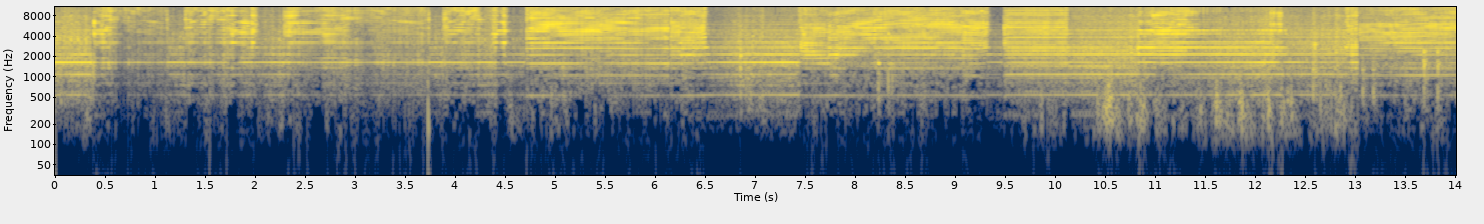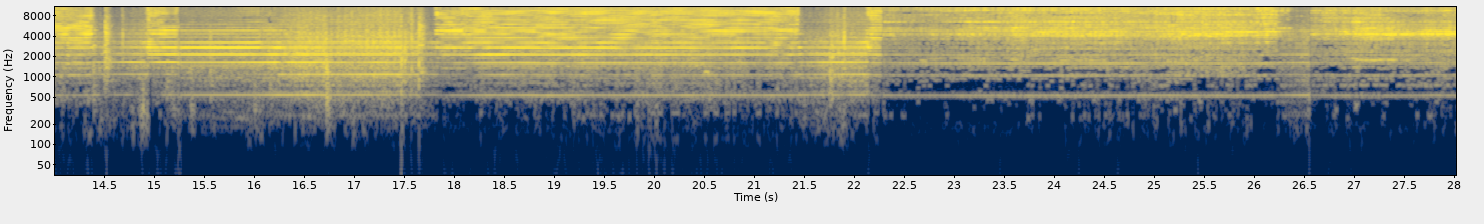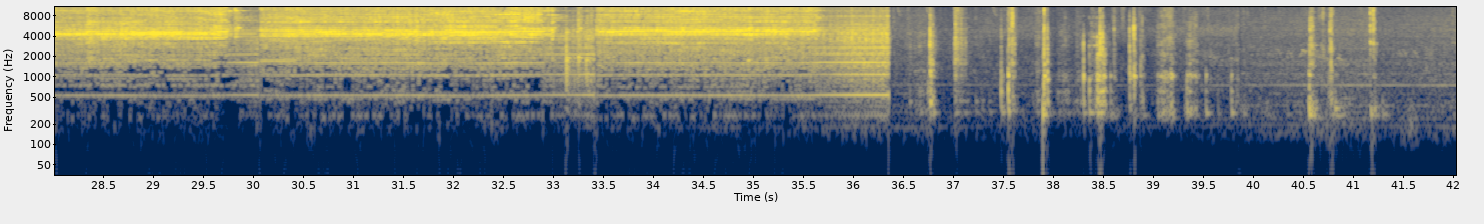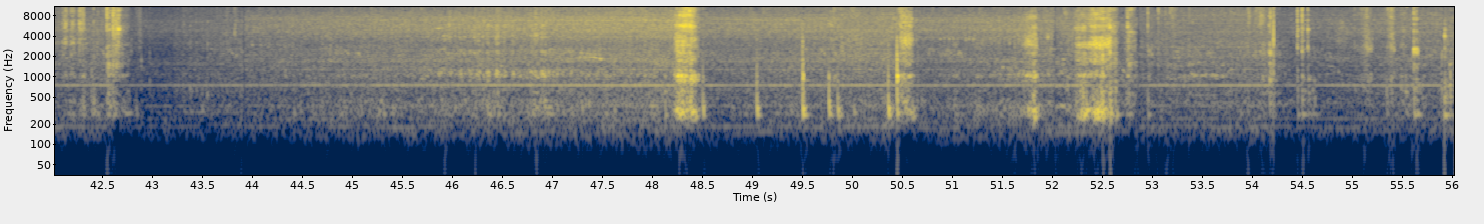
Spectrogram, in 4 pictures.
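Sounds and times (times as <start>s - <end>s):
power tool whining on wood: 0.0s - 36.4s
wood and tools knocking: 48.2s - 50.6s.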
